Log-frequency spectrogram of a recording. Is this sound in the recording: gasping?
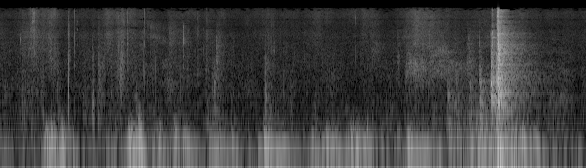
no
